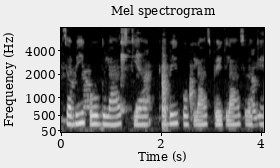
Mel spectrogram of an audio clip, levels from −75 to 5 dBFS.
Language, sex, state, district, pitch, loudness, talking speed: Hindi, female, Bihar, Katihar, 235 Hz, -15 LUFS, 145 wpm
